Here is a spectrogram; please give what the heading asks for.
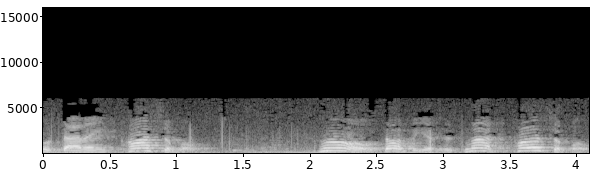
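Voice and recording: The put-on character voice swings very widely in pitch and moves at a fairly slow pace. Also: man, high pitch for a man.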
